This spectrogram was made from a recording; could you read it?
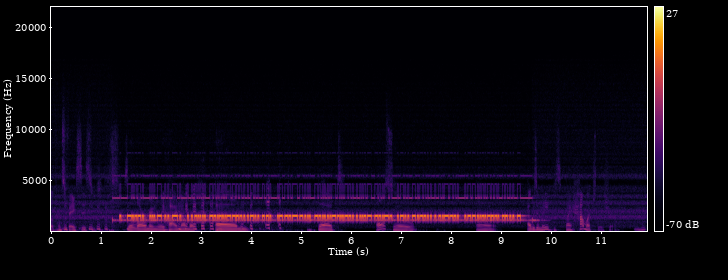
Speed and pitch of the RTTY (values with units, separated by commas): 50 baud, 450 Hz shift, 1320 Hz centre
